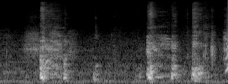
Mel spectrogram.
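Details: Adult acts out about three short, dry cough bursts to demonstrate proper cough etiquette; cough.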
